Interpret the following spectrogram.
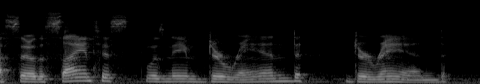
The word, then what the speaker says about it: Durand Durand: the scientist was named durand durand like d-u-r-a-n-d but you pronounce it without the second d and the band is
